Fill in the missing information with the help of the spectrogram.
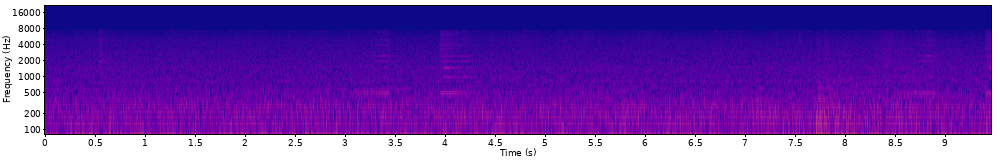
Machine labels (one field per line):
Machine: slide rail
